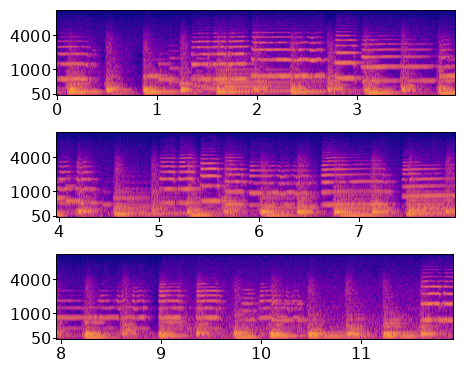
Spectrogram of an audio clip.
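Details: Upbeat swing-style jazz with brass and guitar plays in a steady, bouncing rhythm throughout, with no animal sound audible.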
